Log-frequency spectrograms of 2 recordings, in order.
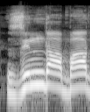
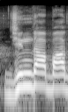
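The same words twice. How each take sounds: First: The word starts with a z sound. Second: The word starts with a j sound. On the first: The speaker calls it right. "ज़ के नीचे बिंदु मतलब कि जिंदाबाद होता है" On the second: The speaker calls it wrong. "नहीं होता है"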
